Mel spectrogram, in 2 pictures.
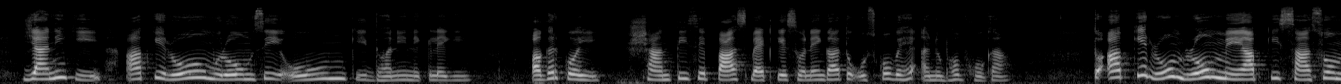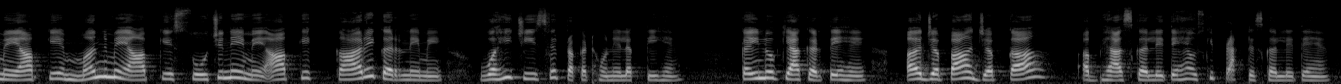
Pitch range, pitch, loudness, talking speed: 205-270 Hz, 230 Hz, -25 LUFS, 145 wpm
